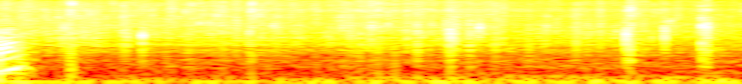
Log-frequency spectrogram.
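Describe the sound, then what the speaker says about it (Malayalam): Cumin, garlic and green chillies sizzle steadily in hot oil for a pickle, a close, continuous crackling fry with a few sharper pops, no voices. "ജീരകവും കൂടി ഇടുകയാണ് വെളുത്തുള്ളി ഇട്ടു പച്ചമുളക് പച്ചമുളകൊക്കെ ആവശ്യത്തിന് ഇടുക"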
